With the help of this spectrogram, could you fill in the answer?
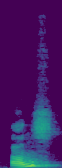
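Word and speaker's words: अंस: अगला शब्द है अंश, यानी कि कंधा, जिसमें लगा हुआ है कौन सा? स, सड़क वाला स, जिसे हम दंते स बोलते हैं। उच्चारण की दृष्टि से कौन सा है? दंते स है, ठीक है।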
